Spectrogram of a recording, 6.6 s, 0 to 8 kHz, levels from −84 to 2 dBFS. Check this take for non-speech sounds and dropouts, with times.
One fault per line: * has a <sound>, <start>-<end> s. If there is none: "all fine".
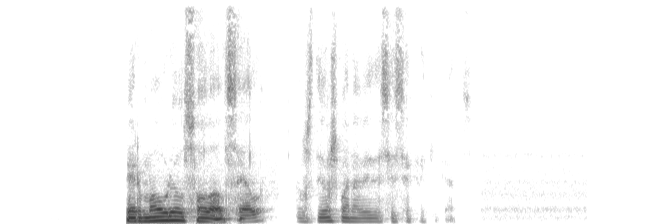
all fine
